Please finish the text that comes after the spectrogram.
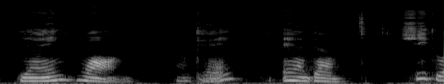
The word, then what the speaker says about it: Yang Huang: Well, you want to pronounce her name? Yang Huang. Yang Huang.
